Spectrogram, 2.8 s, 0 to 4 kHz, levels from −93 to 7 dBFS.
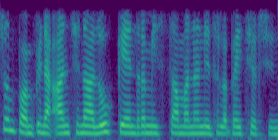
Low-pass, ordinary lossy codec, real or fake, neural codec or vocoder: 3.6 kHz; none; fake; codec, 16 kHz, about 1 kbps, DyCAST, with the encoder's durations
